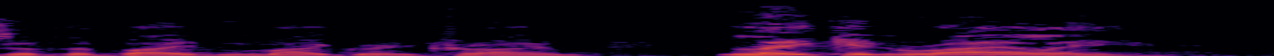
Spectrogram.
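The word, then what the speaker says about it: Laken Riley: the Biden migrant crime Lake and Riley and you know uh Biden was unable to pronounce her name c CER Lincoln Riley and this was right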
